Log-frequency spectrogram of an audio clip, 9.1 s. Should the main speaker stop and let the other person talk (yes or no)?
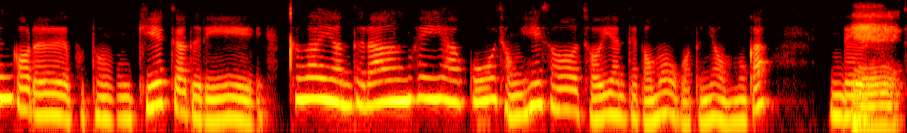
no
